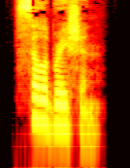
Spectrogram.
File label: "celebration", us female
